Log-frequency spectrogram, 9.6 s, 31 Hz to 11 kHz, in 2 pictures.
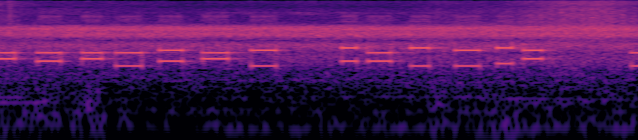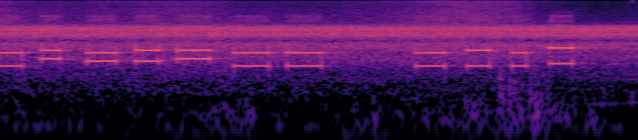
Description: DTMF, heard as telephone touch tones, dialled by hand, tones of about 190 ms, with phone line noise, room echo and street noise. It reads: *7*18*2 973260 1078011 1216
